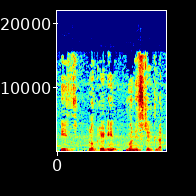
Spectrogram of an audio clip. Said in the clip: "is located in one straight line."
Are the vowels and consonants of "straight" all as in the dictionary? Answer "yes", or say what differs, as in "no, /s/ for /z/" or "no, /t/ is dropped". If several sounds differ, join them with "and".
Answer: no, /ɹ/ is dropped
